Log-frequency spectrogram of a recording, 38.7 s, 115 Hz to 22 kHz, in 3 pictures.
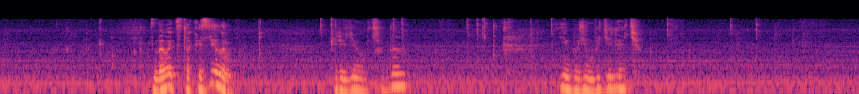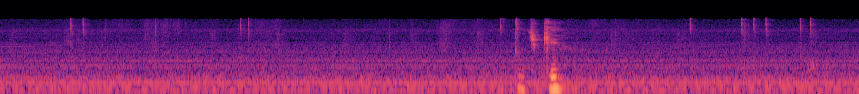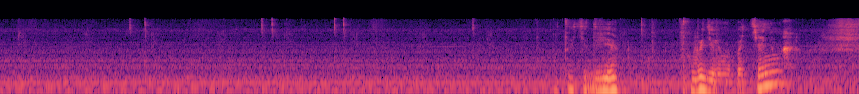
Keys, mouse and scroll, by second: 4.8 click, 5.9 click, 7.0 click, 8.2-14.1 drag, 16.5 click, 19.6-20.0 scroll up 2, 20.3-23.8 drag, 24.1-27.2 drag, 27.7 click, 29.7-32.7 drag, 32.8-35.9 drag.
